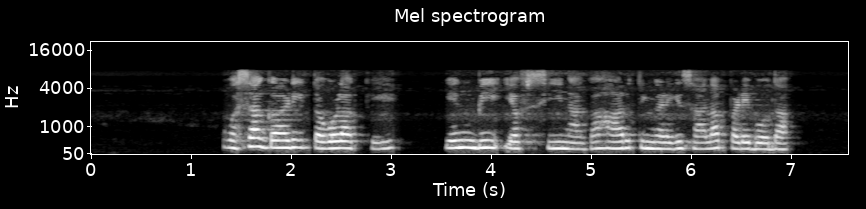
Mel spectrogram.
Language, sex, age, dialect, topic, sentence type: Kannada, female, 51-55, Central, banking, question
